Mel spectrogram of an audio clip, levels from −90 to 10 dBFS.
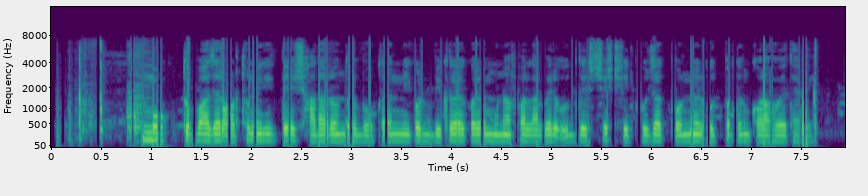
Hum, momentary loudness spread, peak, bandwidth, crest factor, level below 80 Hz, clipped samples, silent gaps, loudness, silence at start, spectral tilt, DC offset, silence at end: none; 8 LU; 0 dBFS; 7.6 kHz; 18 dB; -48 dBFS; under 0.1%; none; -19 LUFS; 0.15 s; -7 dB/octave; under 0.1%; 0.3 s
